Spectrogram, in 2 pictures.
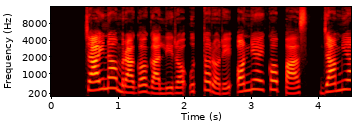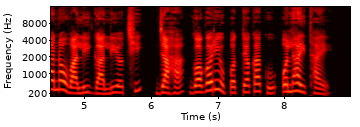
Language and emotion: Odia, neutral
